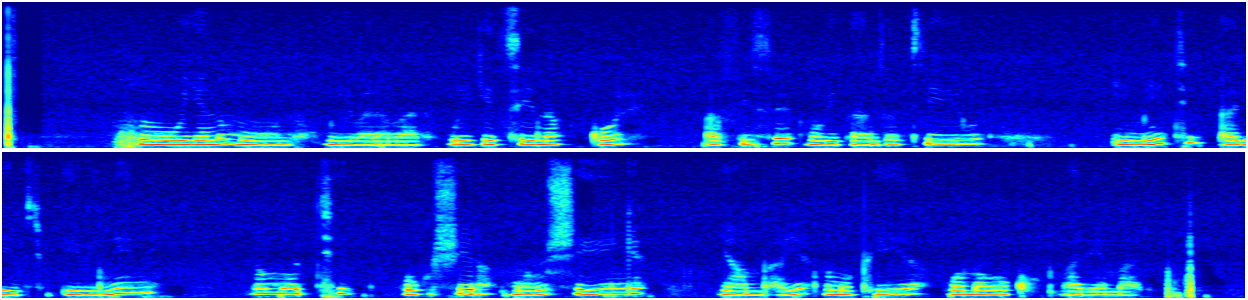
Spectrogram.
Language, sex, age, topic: Rundi, female, 18-24, agriculture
